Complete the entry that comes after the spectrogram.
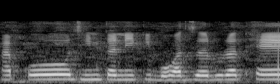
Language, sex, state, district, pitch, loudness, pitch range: Hindi, female, Gujarat, Gandhinagar, 220 Hz, -17 LUFS, 215-230 Hz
